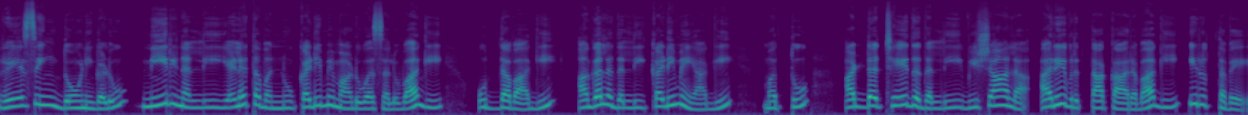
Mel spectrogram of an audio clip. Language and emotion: Kannada, neutral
